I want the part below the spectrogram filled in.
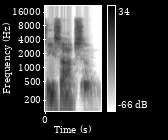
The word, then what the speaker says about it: ESOPs: That's how it's pronounced, ESOPs.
